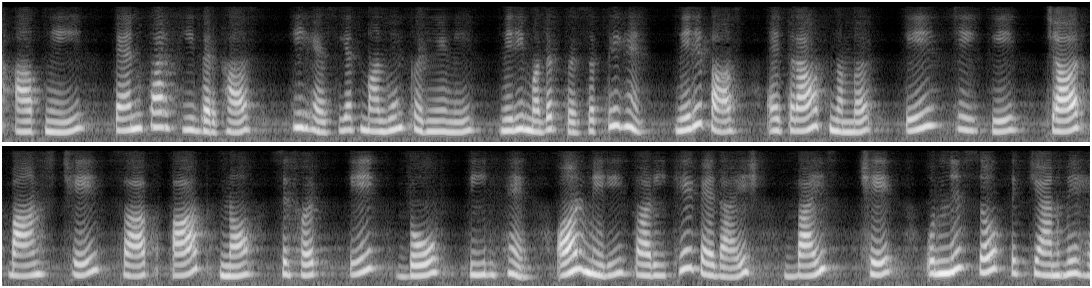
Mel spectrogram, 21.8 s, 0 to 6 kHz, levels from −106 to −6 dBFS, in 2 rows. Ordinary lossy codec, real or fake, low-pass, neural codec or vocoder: MP3, 48 kbps; fake; 5.4 kHz; codec, 16 kHz, about 1 kbps, DyCAST, with the encoder's durations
